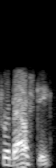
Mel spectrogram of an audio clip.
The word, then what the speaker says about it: Hrabowski: The H is silent. Just Hrabowski.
